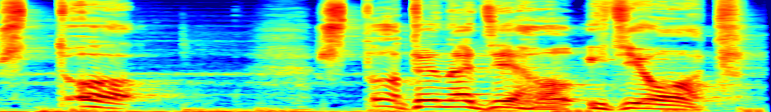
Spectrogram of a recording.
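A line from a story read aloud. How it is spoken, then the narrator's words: Shouting. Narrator (Russian): Хеймс кричал это мутанту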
